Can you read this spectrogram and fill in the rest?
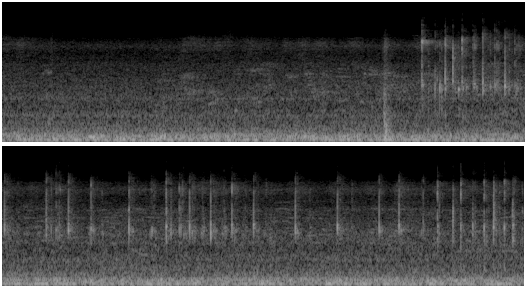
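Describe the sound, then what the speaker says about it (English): An aerosol spray can puts black paint on the brakes of a Subaru Outback XT, a steady low hiss with a run of quick rattling clicks and short bursts, faint and close. "I'm spraying some black paint on there so it doesn't rust."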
